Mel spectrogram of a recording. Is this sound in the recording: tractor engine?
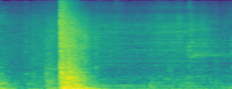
no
